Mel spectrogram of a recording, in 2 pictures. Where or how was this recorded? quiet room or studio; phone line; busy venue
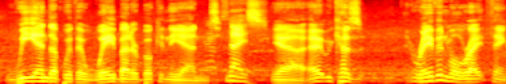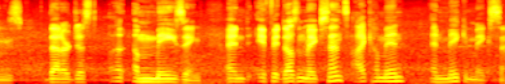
busy venue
